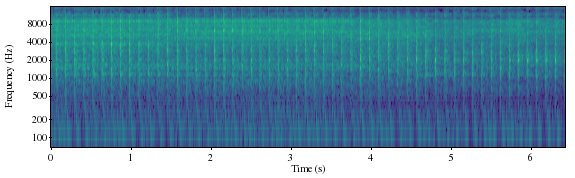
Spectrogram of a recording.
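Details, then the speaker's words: Honda Rebel 450 idling with a loud, sharp knock about three times a second that follows the revs, after the valves were adjusted; source not yet found, owner suspects bottom end or cylinder head. "So I got the valves in order. Now I still have this horrible knocking."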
